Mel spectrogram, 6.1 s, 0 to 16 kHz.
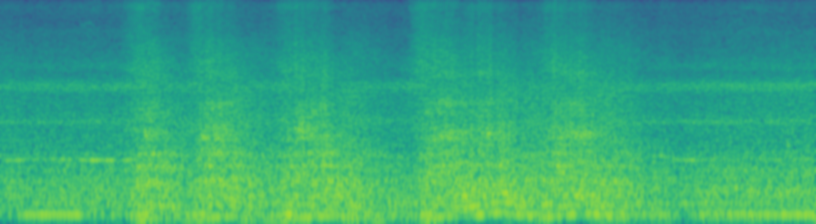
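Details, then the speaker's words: International truck with Hemi V8, new carby and bigger exhaust being mocked up: deep rumble swelling through several throttle blips, slightly throatier but still fairly quiet exhaust note, running clean and even. "Sounds alright. Like, still pretty quiet, but sounds alright."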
